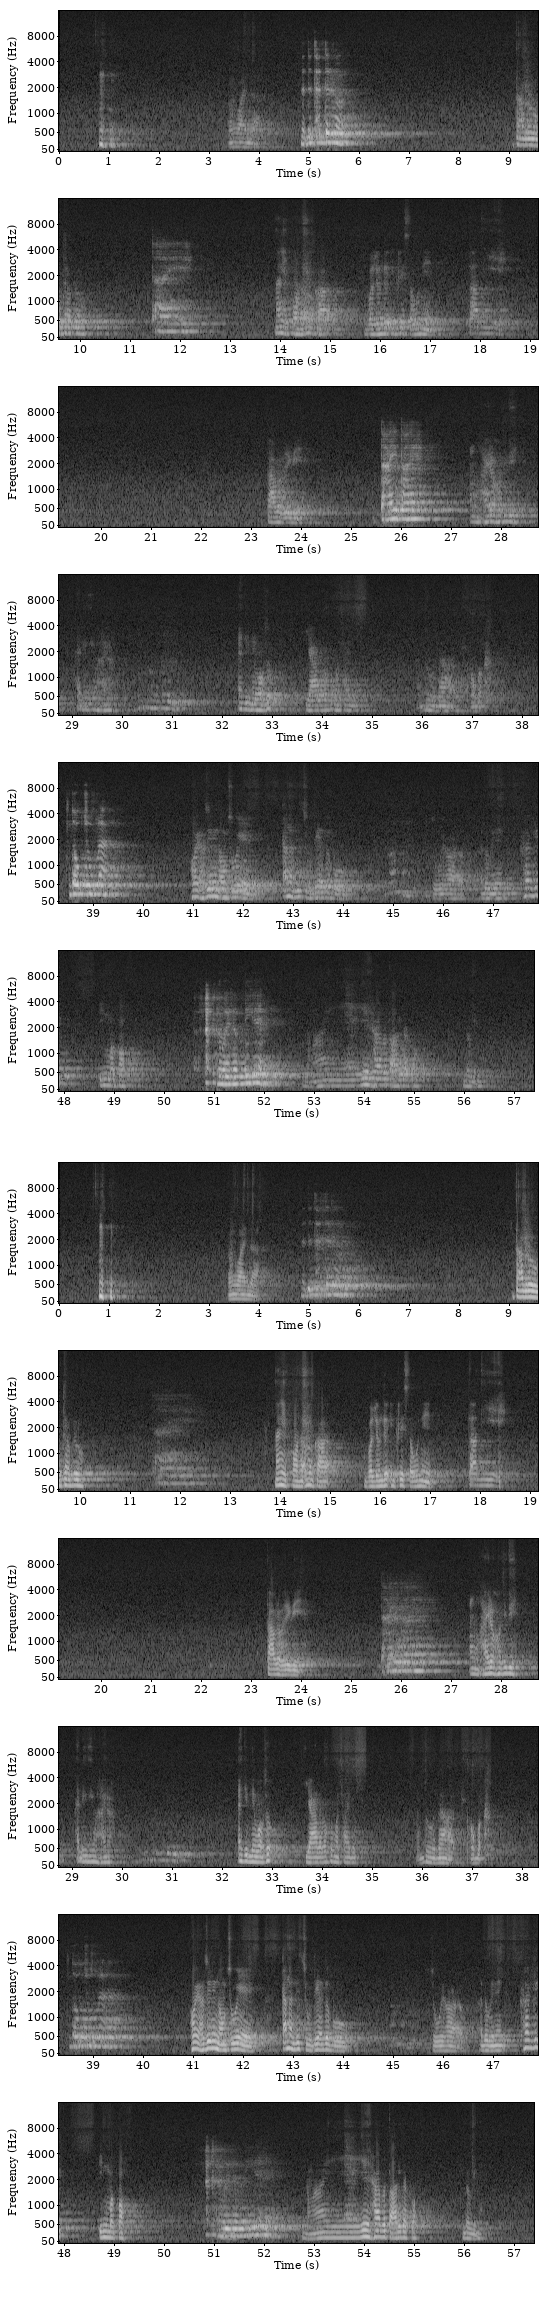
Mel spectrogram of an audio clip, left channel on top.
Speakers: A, on the right (about 60°); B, on the left (about 80°).
A: ꯎꯝ ꯋꯥꯅꯤꯗ
B: ꯅꯗ ꯊꯥꯗꯔꯣ
A: ꯇꯥꯕ꯭ꯔꯣ ꯇꯥꯕ꯭ꯔꯣ
B: ꯇꯌꯦ
A: ꯅꯪꯒꯤ ꯐꯣꯟꯗ ꯑꯃꯨꯛꯀ ꯚꯣꯂꯨꯝꯗ ꯏꯟꯀ꯭ꯔꯤꯁ ꯇꯧꯑꯣꯅꯦ ꯇꯥꯗꯤꯌꯦ ꯇꯥꯕ꯭ꯔꯣ ꯍꯧꯖꯤꯛꯇꯤ
B: ꯇꯥꯏ ꯇꯥꯏ
A: ꯎꯝ ꯍꯥꯏꯔꯣ ꯍꯧꯖꯤꯛꯇꯤ ꯍꯥꯏꯅꯤꯡꯉꯨ ꯍꯥꯏꯔꯣ
B: <unintelligible>
A: ꯑꯩꯒꯤ ꯅꯅꯤꯋꯥꯛꯁꯨ ꯌꯥꯗꯕꯀꯣ ꯉꯁꯥꯏꯗꯣ ꯑꯗꯨꯗ ꯇꯧꯕ
B: ꯊꯧ ꯆꯨꯕꯔ
A: ꯍꯣꯏ ꯍꯧꯖꯤꯛꯇꯤ ꯅꯣꯡ ꯆꯨꯑꯦ ꯀꯟꯅꯗꯤ ꯆꯨꯗꯦ ꯑꯗꯨꯕꯨ
B: <unintelligible>
A: ꯆꯣꯏ ꯍꯔꯛ ꯑꯗꯨꯒꯤꯅꯦ ꯈꯔꯗꯤ ꯏꯪꯕꯀꯣ
B: ꯅꯉꯥꯏꯔꯝꯅꯤꯍꯦ
A: ꯑꯗꯨꯒꯤꯅꯤ ꯅꯨꯡꯉꯥꯏꯌꯦ ꯍꯥꯏꯕ ꯇꯥꯔꯦꯗꯀꯣ ꯑꯗꯨꯒꯤꯅꯤ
